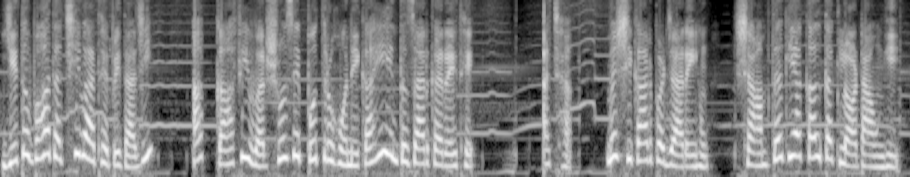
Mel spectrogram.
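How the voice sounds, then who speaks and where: A woman plays a young huntress princess in a cartoon tale. Her voice is fairly high and very lively in pitch, composed yet expressive, over faint music. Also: normal speed. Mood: cheerful. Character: young princess, dutiful daughter and keen huntress. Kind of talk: Hindi cartoon story acting.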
